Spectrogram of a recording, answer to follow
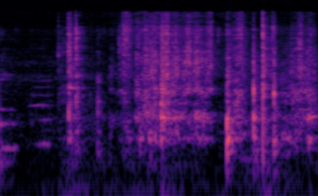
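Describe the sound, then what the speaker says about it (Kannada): In a pan with turmeric and chili powder, spices are fried while a utensil scrapes and clatters against the metal in quick uneven strokes, loud and close, with little sizzle under it. "ಒಂದು ನಿಮಿಷ ಚೆನ್ನಾಗಿ ಫ್ರೈ ಮಾಡ್ತಾಯಿದ್ದೀನಿ"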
